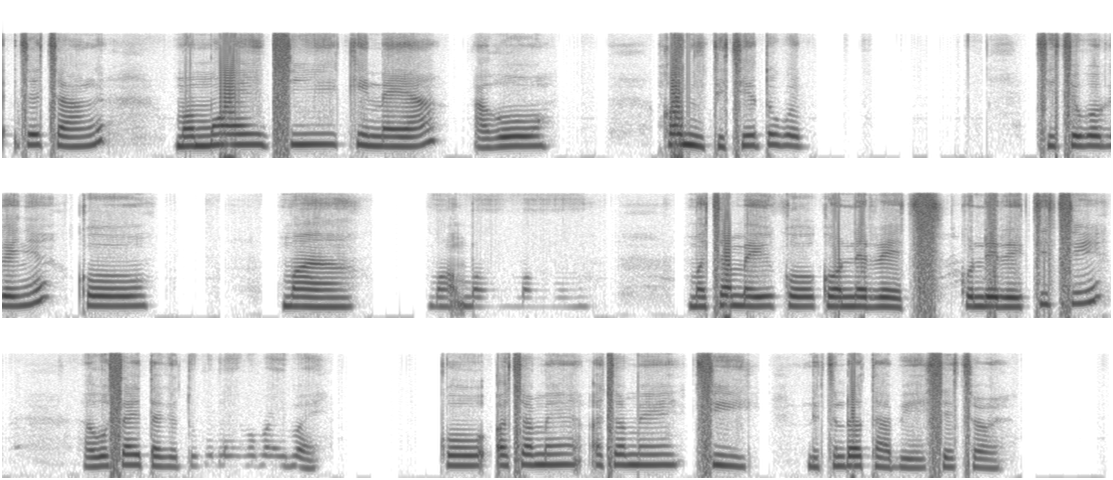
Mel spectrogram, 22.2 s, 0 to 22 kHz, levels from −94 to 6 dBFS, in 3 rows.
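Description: Throughout the speech runs 4-bit ADPCM compression: each sample is coded as a coarse step from a prediction, so a gritty hiss rides every loud syllable and attacks roughen. A spectrogram shows level-following broadband noise and nothing above 10.6 kHz, which fits roughly 89 kbps.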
